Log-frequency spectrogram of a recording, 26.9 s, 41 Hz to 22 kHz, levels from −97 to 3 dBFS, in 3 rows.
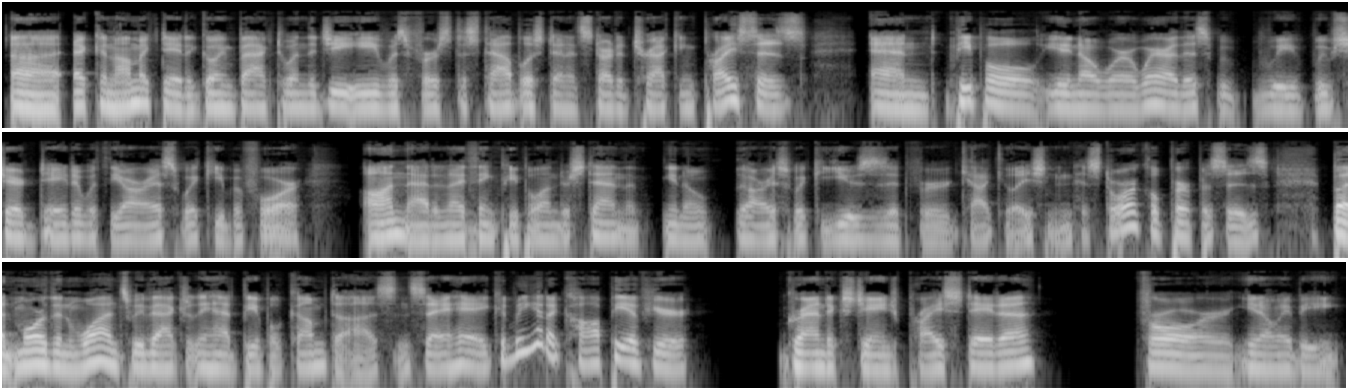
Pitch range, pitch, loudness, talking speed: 110-125 Hz, 115 Hz, -22 LUFS, 190 wpm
